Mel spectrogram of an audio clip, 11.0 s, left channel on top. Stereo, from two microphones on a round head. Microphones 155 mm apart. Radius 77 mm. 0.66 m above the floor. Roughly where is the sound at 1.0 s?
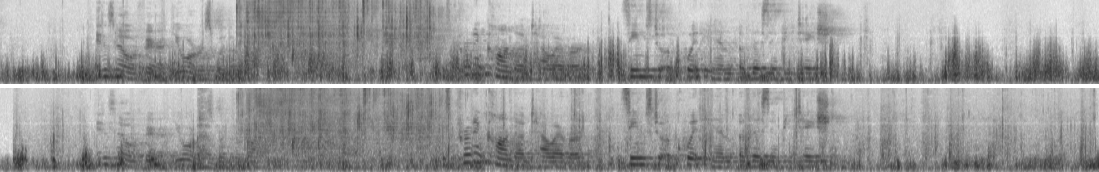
Left.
